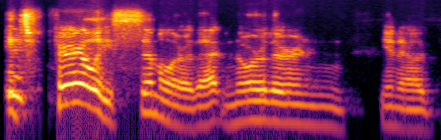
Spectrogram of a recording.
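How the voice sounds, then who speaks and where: A man's voice: medium pitch, huge pitch swings, a little slow, no echo. Man, Northeastern accent, rambling casual talker, dry close sound, slightly dull recording. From United States. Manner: talkative, rambling storyteller. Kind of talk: casual chat. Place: home studio in South Jersey.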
